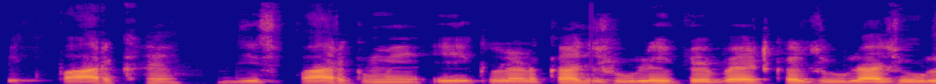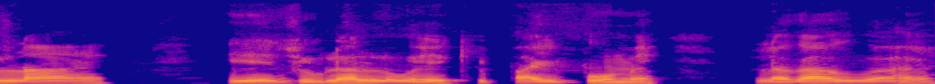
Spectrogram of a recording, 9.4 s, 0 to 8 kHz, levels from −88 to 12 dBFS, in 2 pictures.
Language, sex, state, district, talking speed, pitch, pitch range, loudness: Hindi, male, Uttar Pradesh, Gorakhpur, 155 wpm, 115 Hz, 115-120 Hz, -18 LUFS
